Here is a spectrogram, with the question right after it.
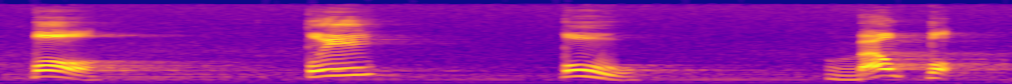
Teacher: To diucapkan dengan menyentuhkan ujung lidah dengan gusi-gusi dua gigi seri bagian atas.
